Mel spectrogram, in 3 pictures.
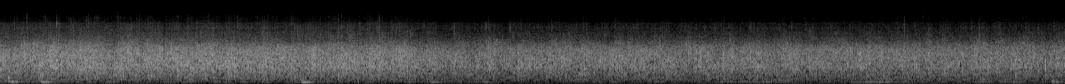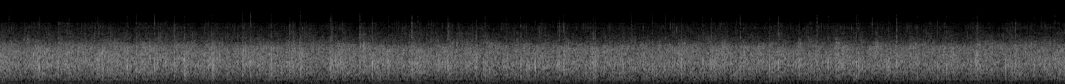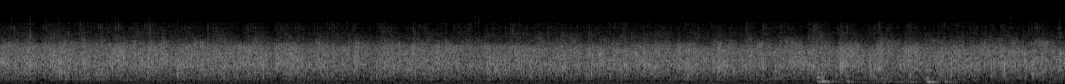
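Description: Large audience applauding steadily and at length, loudest in the first few seconds and easing off only slightly afterwards.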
